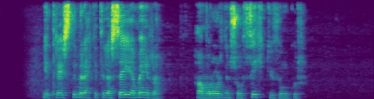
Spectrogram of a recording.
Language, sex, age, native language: Icelandic, female, 40-49, Icelandic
